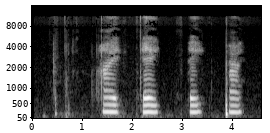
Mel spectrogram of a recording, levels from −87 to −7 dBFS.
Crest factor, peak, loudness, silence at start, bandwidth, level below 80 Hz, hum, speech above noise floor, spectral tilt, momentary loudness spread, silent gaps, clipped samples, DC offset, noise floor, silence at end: 18 dB; -2 dBFS; -19 LUFS; 0.45 s; 11.5 kHz; -48 dBFS; none; 39 dB; -5.5 dB/octave; 24 LU; none; under 0.1%; under 0.1%; -56 dBFS; 0.4 s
